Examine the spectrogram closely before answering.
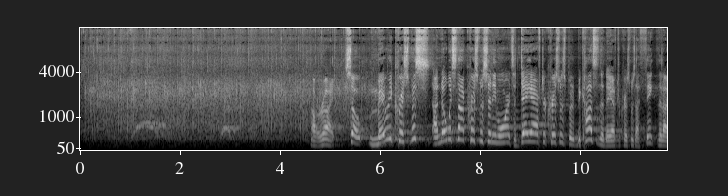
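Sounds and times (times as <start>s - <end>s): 
audience applause: 0.0s - 5.9s
whoops: 1.0s - 1.9s, 2.7s - 3.4s
speech: 4.6s - 11.7s.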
